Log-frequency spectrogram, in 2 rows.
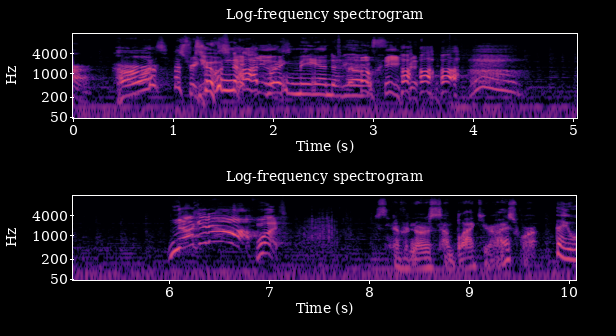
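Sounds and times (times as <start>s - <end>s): faint low background music: 0.0s - 10.0s
man laughing breathily: 3.7s - 4.6s.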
